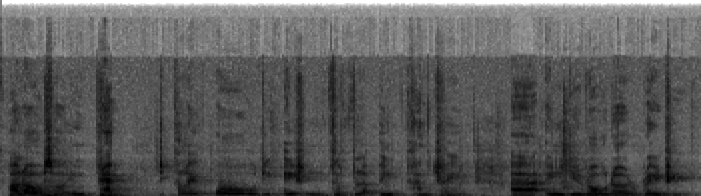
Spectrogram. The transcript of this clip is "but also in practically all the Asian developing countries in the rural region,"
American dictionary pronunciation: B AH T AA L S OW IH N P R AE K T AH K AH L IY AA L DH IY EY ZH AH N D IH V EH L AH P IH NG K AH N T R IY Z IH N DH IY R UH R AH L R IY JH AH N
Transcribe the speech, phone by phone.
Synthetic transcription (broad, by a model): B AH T AA L S OW IH N P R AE K T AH K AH L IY AA L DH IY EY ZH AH N D IH V EH L AH P IH NG K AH N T R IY IH N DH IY R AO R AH R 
